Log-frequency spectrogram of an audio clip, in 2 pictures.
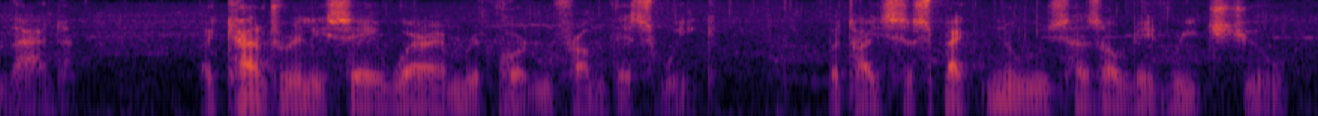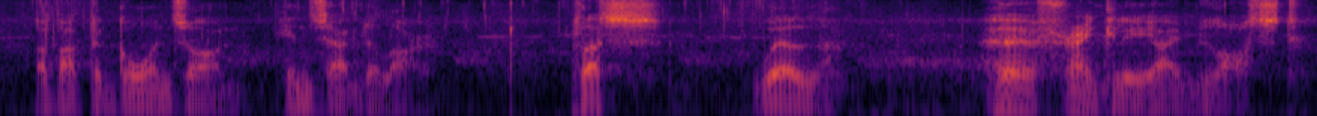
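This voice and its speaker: A man's voice: sits low, gravelly, a little hiss or hum, heavily acted. A man voicing a hapless but eager dwarf soldier, rambling and folksy, reporting in a fantasy radio dispatch.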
